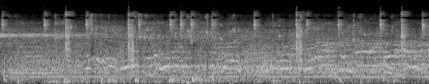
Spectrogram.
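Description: A basketball dribbled on a hardwood gym floor: separate sharp bounces every half second to a second, over the chatter of people in the hall.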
